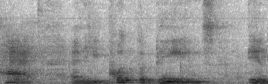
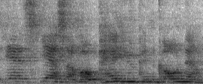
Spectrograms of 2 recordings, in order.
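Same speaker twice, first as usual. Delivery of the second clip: strained high voice; 12 semitones higher, 4 dB louder than usual. A narrator's reading. Anansi in pain, hiding it.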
